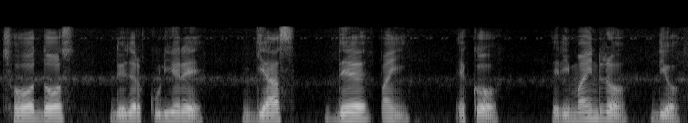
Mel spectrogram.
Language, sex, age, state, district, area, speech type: Odia, male, 18-30, Odisha, Balasore, rural, read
